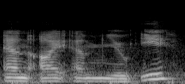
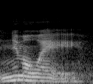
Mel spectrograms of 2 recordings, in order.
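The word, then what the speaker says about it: Nimue: on to them by a company whose name is spelled n-i-m-u-e and or is it n-i-m-u-e the n-i-m-u-e and i hear people calling it nim away nimoy and i so i wrote to her and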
